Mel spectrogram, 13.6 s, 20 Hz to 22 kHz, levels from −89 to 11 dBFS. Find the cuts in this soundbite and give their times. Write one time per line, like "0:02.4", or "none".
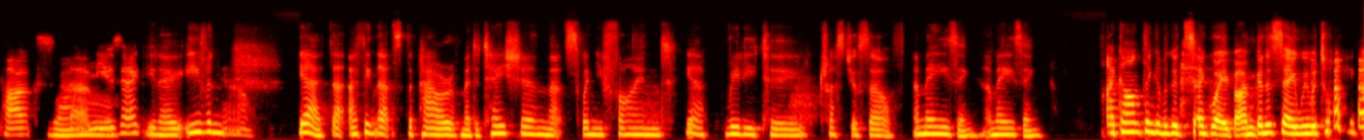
0:01.4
